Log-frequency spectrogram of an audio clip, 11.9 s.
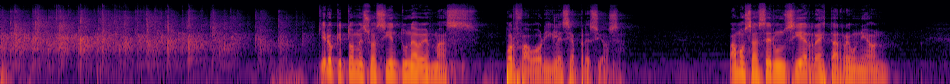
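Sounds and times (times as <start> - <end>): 
audience applauding: 0.0 - 3.9
speech: 4.0 - 7.8, 9.1 - 11.2.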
